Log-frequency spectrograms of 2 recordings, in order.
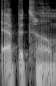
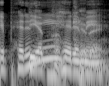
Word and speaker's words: epitome: It's the epidome of mispronounced words. What? The epitome.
